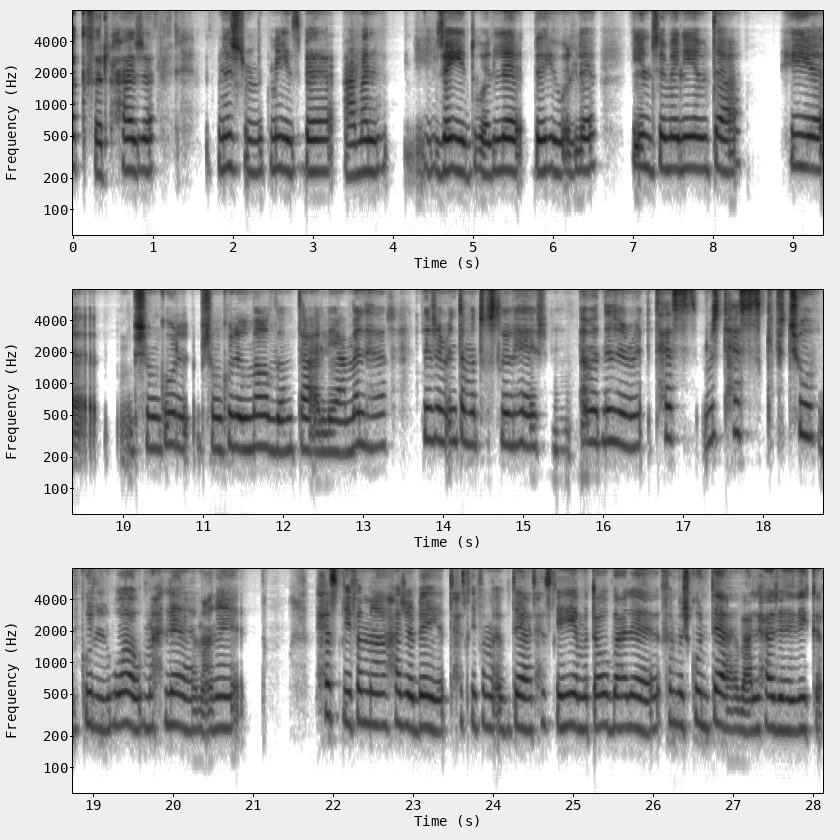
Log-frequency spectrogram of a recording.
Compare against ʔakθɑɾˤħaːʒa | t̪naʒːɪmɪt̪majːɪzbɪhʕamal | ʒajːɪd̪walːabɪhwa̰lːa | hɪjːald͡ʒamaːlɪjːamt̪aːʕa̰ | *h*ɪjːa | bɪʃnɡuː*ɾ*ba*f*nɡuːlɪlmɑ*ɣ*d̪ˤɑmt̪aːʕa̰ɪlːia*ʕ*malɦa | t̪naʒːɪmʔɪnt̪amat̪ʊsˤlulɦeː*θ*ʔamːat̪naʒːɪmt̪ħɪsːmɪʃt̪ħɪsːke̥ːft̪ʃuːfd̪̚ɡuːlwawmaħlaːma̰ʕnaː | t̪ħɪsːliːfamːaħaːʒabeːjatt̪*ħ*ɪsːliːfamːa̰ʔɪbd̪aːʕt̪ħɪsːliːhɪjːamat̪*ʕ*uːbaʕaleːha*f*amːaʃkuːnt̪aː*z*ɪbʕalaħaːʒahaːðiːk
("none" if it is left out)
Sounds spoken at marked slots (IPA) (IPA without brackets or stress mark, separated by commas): h, l, ʃ, ɣ, ʕ, ʃ, ħ, ʕ, f, ʕ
